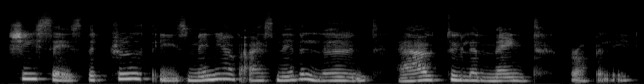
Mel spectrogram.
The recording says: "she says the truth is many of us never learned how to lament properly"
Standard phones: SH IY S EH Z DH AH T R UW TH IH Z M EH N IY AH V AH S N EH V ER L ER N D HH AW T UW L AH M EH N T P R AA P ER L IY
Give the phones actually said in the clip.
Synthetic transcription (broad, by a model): SH IY S EH Z DH AH T R UW TH IH Z M EH N IY AH V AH S N EH V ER L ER N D HH AW T UW L AH M EH N T P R AA P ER L IY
